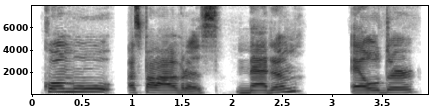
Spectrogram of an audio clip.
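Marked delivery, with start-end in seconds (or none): 2.0-2.6 "madam" slowly, with a light tapped D; lower, careful "madam", D barely tapped; soft D sound. Shown as a demonstration. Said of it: "quase soa como um D". 3.2-3.9 "elder" with a weak, light D; careful lower-pitched "elder", gentle D; soft D sound. Shown as a demonstration. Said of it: "só que bem fraquinho".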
